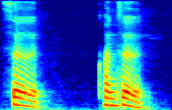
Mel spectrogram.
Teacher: In Thai, we don't have the R sound as in English. Just cert. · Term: Thai accent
